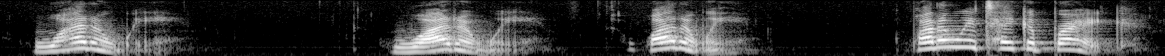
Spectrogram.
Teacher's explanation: Notice how the T sound, the t sound in don't, doesn't actually happen when we're speaking quickly.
